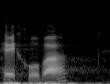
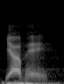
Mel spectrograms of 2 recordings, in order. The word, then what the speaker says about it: Yahvé: mitad del siglo XX, era más Jehová, pero luego creo que tienen la más evidencia para decir, no, más bien se pronunciaba Yahvé.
